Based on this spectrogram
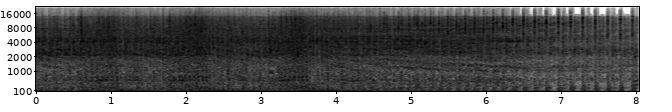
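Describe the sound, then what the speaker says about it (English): A 1956 Harley-Davidson Panhead motorcycle engine runs loud and close as the throttle is worked, a dense roaring rumble that swells and then settles into a rapid, pulsing lope. "I just want you to hear the engine and everything."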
